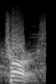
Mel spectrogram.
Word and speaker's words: Chartres: Yes, Charters. We got to help with the southern pronunciation. – It's murder. – It's spelled like it's Chartres, but it's called Charter Street.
